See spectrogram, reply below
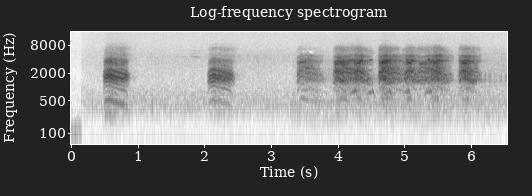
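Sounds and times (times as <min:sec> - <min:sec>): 
Pacific Northwest crow species cawing: 0:00.5 - 0:01.0, 0:02.0 - 0:02.5, 0:03.4 - 0:06.5.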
